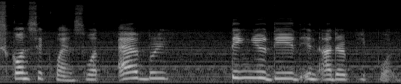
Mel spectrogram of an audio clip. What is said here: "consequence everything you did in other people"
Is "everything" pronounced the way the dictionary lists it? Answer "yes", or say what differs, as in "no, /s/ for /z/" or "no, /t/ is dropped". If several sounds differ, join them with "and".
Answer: no, /t/ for /θ/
